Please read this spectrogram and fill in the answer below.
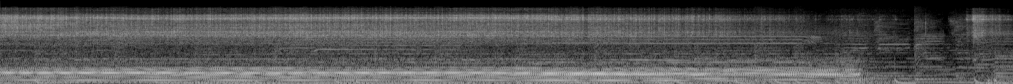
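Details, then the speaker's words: Homemade automatic watercooling-cleaning machine, pump at high power with the hose pinched to raise pressure: a steady high pump whine over music cuts out abruptly about eight seconds in; pressure safety cutoff working. "voilà on peut voir le seul qui s'est activé la pompe cet arrêté immédiatement donc le système de sécurité fonctionnent bien"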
